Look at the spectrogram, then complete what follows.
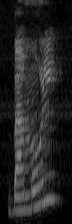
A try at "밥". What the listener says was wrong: Dijiste pam.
